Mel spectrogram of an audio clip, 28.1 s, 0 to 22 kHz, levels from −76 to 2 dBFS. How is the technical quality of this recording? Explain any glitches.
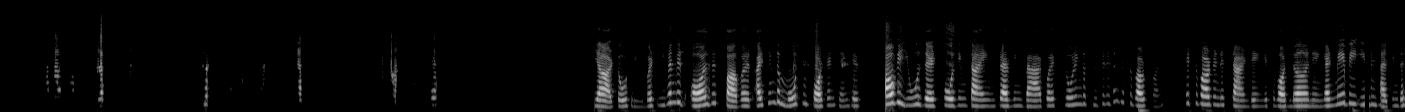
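The speech recording has two kinds of glitch: brief digital broadcast dropouts mid-flow, and clipped starts after pauses.

Digital broadcast dropouts occur from 5.52 to 5.58 s and from 27.28 to 27.42 s. The receiver rejected corrupt frames and muted, fading out over about 8 ms. The holes last about 43 ms and 85 ms, fitting one and two lost frames.

Clipped starts after a pause occur at 11.84 s, after a 3.1 s pause, and at 17.66 s, after 0.5 s. The output device was still waking or relocking when sound resumed, swallowing about 45 ms, so speech begins abruptly without its opening sounds. The lost onset is what marks this fault.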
